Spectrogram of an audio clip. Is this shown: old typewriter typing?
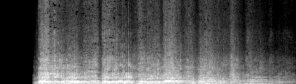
no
